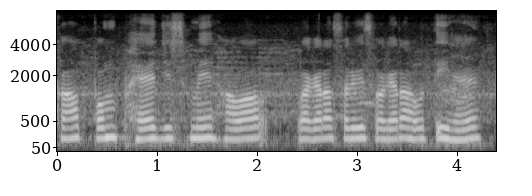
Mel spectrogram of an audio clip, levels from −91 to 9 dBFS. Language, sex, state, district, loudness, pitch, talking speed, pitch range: Hindi, male, Uttar Pradesh, Shamli, -15 LUFS, 185 Hz, 135 wpm, 175-190 Hz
